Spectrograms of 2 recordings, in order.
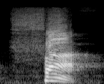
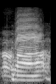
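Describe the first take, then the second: First: The f has clear flowing breath. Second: The f is clipped with little airflow. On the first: The speaker calls it right. "harus ada hamsnya" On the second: The speaker calls it wrong. "Ada nggak sifatnya? Ah, salah"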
